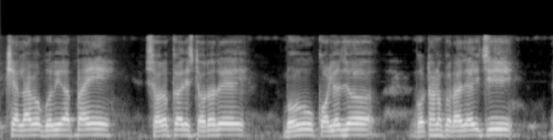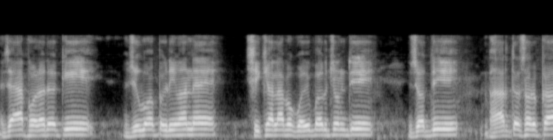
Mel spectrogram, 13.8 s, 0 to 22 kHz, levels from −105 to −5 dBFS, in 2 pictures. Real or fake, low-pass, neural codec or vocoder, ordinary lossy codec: fake; none; codec, 16 kHz, 2 kbps, FunCodec, trained on LibriTTS, 25 frames a second; none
